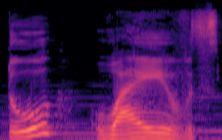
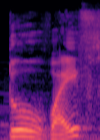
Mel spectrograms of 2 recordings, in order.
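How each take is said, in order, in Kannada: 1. ಬಹುವಚನ v ಶಬ್ದದಲ್ಲಿ ಮುಗಿಯುತ್ತದೆ. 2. ಬಹುವಚನ f ಶಬ್ದದಲ್ಲಿ ಮುಗಿಯುತ್ತದೆ. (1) "ವೈವ್ಸ್ ವ ಸೌಂಡ್ ಬರಬೇಕು" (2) "ಟೂ ವೈಫ್ಸ್ ಅನ್ಬಾರ್ದು ನೀವು"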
